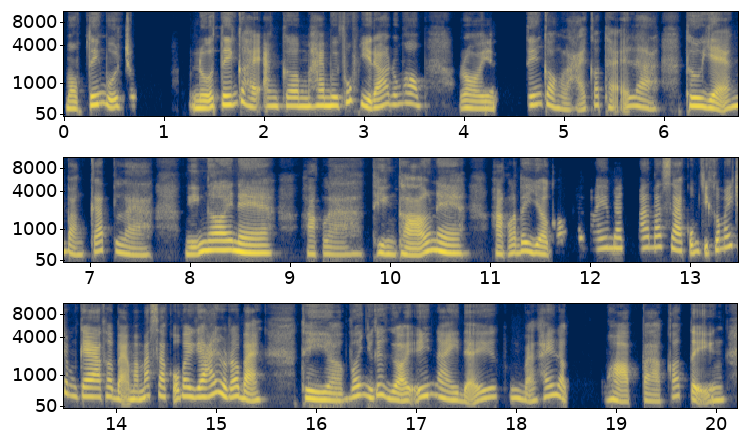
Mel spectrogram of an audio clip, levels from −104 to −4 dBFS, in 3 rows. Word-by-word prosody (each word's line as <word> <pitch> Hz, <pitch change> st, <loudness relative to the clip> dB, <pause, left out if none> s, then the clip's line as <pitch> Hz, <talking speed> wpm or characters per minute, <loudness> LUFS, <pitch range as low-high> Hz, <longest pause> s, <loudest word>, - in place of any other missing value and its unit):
1 175 Hz, -3 st, 0 dB
tiếng 270 Hz, +4 st, +4 dB
buổi 210 Hz, -1 st, +2 dB
trưa, -, -, -6 dB, 0.5 s
nửa 185 Hz, -2 st, +4 dB
tiếng 265 Hz, +4 st, +3 dB
có 350 Hz, -, +1 dB
thể 210 Hz, -, +1 dB
ăn 230 Hz, 0 st, -2 dB
cơm 230 Hz, -1 st, +1 dB
20 240 Hz, +1 st, +3 dB
phút 360 Hz, -1 st, -2 dB
gì 215 Hz, -8 st, +4 dB
đó, 210 Hz, +7 st, +1 dB
đúng 275 Hz, +1 st, -6 dB
hông? 290 Hz, -5 st, -2 dB, 0.4 s
Rồi, 180 Hz, -1 st, 0 dB
ờ, 165 Hz, -, -3 dB, 0.3 s
tiếng 260 Hz, +3 st, -1 dB
còn 245 Hz, -10 st, -2 dB
lại 150 Hz, 0 st, -7 dB
có 255 Hz, -, -7 dB
thể 205 Hz, +3 st, -5 dB
là 200 Hz, -8 st, -3 dB, 0.3 s
thư 230 Hz, -2 st, +5 dB
giãn 190 Hz, +4 st, +2 dB
bằng 185 Hz, -7 st, -4 dB
cách 260 Hz, +3 st, -3 dB
là 170 Hz, -7 st, -4 dB, 0.3 s
nghỉ 180 Hz, +1 st, -2 dB
ngơi 280 Hz, +3 st, +5 dB
nè, 210 Hz, -4 st, +6 dB, 0.4 s
hoặc 185 Hz, 0 st, -5 dB
là 180 Hz, 0 st, -7 dB
thiền 190 Hz, -4 st, -2 dB
thở 175 Hz, +4 st, +3 dB
nè. 215 Hz, -6 st, +4 dB, 0.3 s
Hoặc 190 Hz, -1 st, -1 dB
là 215 Hz, -, -1 dB
bây 250 Hz, +3 st, +1 dB
giờ 195 Hz, -4 st, +2 dB
có 275 Hz, -, -11 dB, 0.2 s
cái 330 Hz, -, -11 dB, 0.2 s
máy 335 Hz, -, -3 dB
mát 335 Hz, -1 st, -2 dB, 0.2 s
máy 345 Hz, -, -1 dB
mát 365 Hz, +1 st, -3 dB
xa 310 Hz, -6 st, +1 dB
cũng 225 Hz, -3 st, -3 dB
chỉ 195 Hz, -, -2 dB
có 295 Hz, -, -2 dB
mấy 360 Hz, -, -1 dB
trăm 330 Hz, -7 st, -4 dB
ca 270 Hz, -1 st, +4 dB
thôi 270 Hz, 0 st, -2 dB
bạn, 205 Hz, -2 st, 0 dB
mà 200 Hz, -, 0 dB
mát 280 Hz, +7 st, -1 dB
xa 280 Hz, -, 0 dB
cổ 270 Hz, -, -2 dB
vai 275 Hz, -1 st, +2 dB
gái 260 Hz, +8 st, +3 dB
đồ 295 Hz, -, +5 dB
đó 270 Hz, +2 st, +3 dB
bạn. 210 Hz, -3 st, +3 dB, 0.4 s
Thì, 210 Hz, -4 st, +4 dB
ờ, 175 Hz, -2 st, -1 dB
với 285 Hz, +5 st, +1 dB
những 250 Hz, -6 st, -1 dB
cái 315 Hz, -1 st, 0 dB
gợi 195 Hz, -6 st, +2 dB
ý 270 Hz, +5 st, 0 dB
này 230 Hz, -, -1 dB
để, 200 Hz, -, -2 dB
ưm, 230 Hz, -3 st, -3 dB
bạn 175 Hz, -, -4 dB
thấy 280 Hz, +4 st, -1 dB
là 300 Hz, -, -1 dB, 0.4 s
hợp 150 Hz, -7 st, +1 dB
và 160 Hz, -4 st, -5 dB
có 275 Hz, +2 st, -5 dB
tiện 175 Hz, +4 st, -1 dB
230 Hz, 245 wpm, -21 LUFS, 190-270 Hz, 0.5 s, nè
